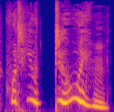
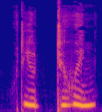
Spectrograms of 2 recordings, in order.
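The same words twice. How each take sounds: First: Much higher and louder, near a scream; horrified cry. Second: Much higher, alarmed cry; shocked protest, pushing him away; cried in horror. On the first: Anna to Gurov kissing her, loud horrified cry. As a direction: push him away in horror. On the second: Anna to Gurov kissing her, high horrified cry. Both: A narrator's reading. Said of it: "she cried in horror".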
